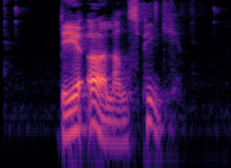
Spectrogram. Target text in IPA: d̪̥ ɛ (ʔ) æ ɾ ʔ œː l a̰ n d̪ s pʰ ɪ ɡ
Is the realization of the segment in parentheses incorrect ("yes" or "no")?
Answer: yes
